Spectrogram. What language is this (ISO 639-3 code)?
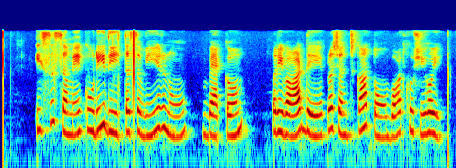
pan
